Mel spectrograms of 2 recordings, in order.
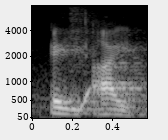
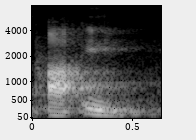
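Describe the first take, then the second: First: The letters are read with English letter names. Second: The letters are read with Indonesian letter names. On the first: "Kalau bahasa Inggris karena A itu dibaca A, sementara I itu dibaca I" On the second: "kalau bahasa Indonesia dibaca A I"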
